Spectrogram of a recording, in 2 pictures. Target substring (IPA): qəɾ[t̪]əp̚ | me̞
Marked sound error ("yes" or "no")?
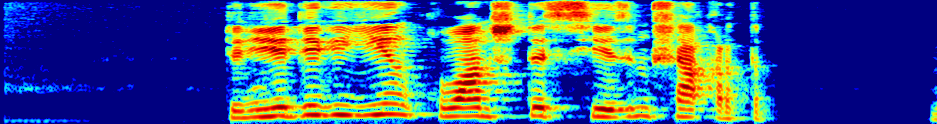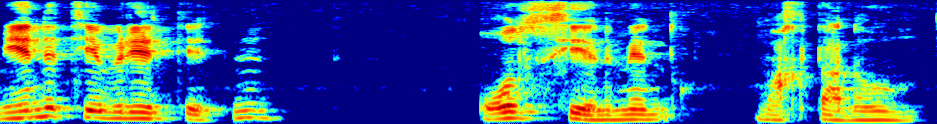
no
